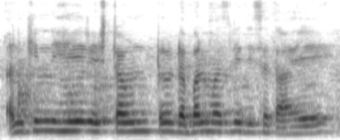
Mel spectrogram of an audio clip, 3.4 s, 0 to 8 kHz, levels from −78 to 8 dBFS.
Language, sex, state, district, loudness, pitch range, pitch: Marathi, male, Maharashtra, Washim, -16 LUFS, 180-200 Hz, 190 Hz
